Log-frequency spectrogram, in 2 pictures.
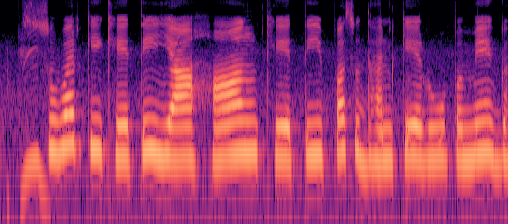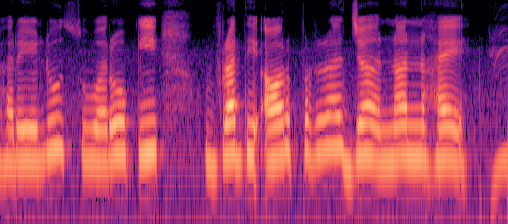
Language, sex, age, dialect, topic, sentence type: Hindi, female, 25-30, Awadhi Bundeli, agriculture, statement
